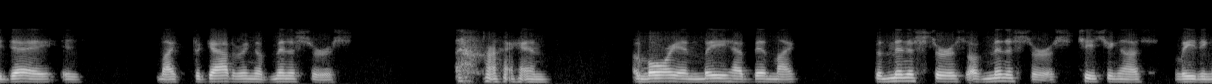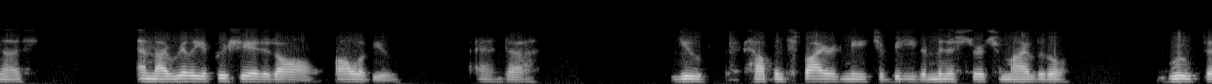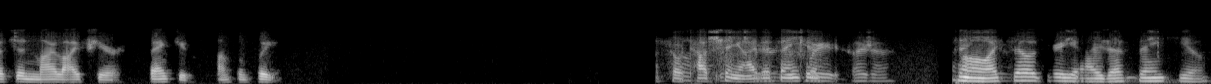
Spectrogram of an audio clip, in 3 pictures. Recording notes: ACIM Daily Conference Call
